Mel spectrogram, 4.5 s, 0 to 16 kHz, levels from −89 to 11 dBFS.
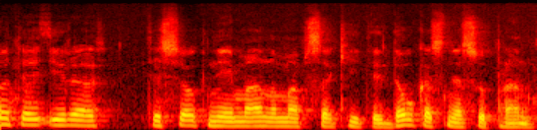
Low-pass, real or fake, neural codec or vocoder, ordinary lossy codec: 14.4 kHz; fake; vocoder, 44.1 kHz, 128 mel bands every 512 samples, BigVGAN v2; AAC, 64 kbps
